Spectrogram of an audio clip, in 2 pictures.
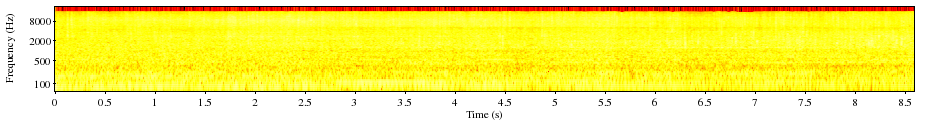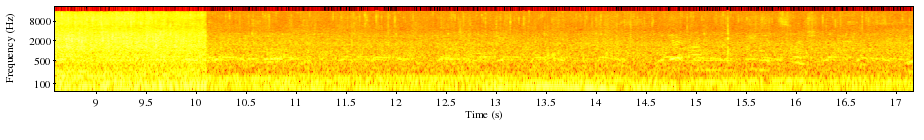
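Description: Outdoor street ambience on a wet, slushy road: a loud, steady hiss of traffic with a low rumble of wind on the microphone. About ten seconds in it drops abruptly to a quieter background in which faint voices can be heard.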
